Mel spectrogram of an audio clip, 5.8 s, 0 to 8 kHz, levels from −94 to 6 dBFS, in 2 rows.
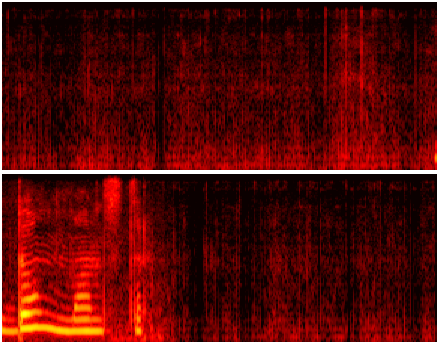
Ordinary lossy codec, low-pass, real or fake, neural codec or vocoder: Opus, 32 kbps; 7.2 kHz; fake; codec, 16 kHz, 4.8 kbps, FACodec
